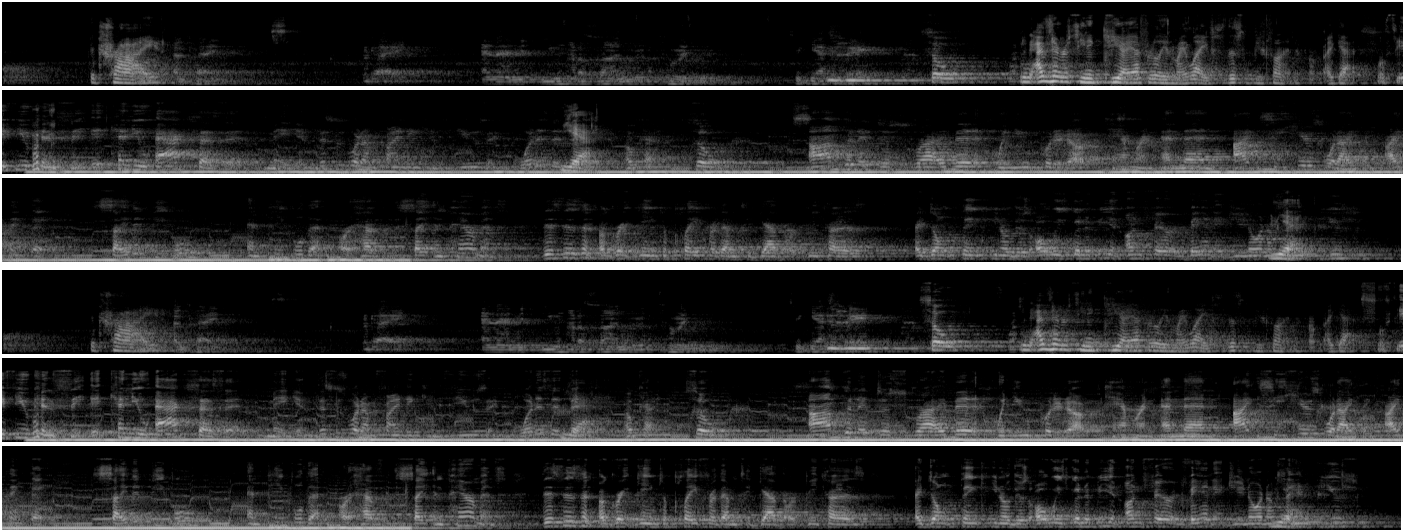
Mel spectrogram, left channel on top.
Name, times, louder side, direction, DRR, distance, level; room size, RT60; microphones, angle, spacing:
voice 1, 0.9-1.6 2.7-2.8 10.2-13.5 13.8-13.9 14.5-14.6 19.6-20.0 21.9-22.1 40.7-41.0, left 3 dB, 65° left, 10 dB, 0.9 m, -30 dB
voice 2, 1.7-2.2 3.6-4.0 4.8-7.0 7.9-8.6 9.0-9.3 10.0-10.2, right 1 dB, 20° right, 0 dB, 2.8 m, -45 dB
voice 3, 8.2-8.7 9.2-9.5 14.0-19.8 20.2-20.6 20.9-21.2 22.1-28.4 28.9-30.0 30.5-33.1 33.4-36.6 37.1-41.6, right 3 dB, 80° right, 5 dB, 1.7 m, -33 dB
sound 1, 14.2-32.1, right 5 dB, 45° right, 0.5 m, -26 dB
27.0 x 14.5 x 8.6 m, 2.3 s
head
